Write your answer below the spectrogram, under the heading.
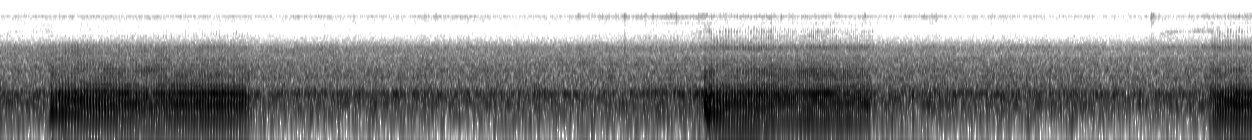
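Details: Simão, an adopted nine-year-old French Bulldog, snores while asleep: low, rasping, droning breaths lasting about two seconds each, recurring roughly every five to six seconds, with quiet pauses between them.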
